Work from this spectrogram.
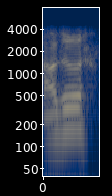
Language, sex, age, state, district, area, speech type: Nepali, male, 45-60, West Bengal, Kalimpong, rural, conversation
